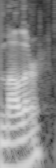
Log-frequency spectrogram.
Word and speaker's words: Mueller: One small point before I put Ann on the hotspot, and that is it's pronounced Mueller. It's Bob Mueller.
